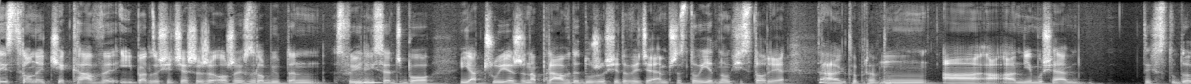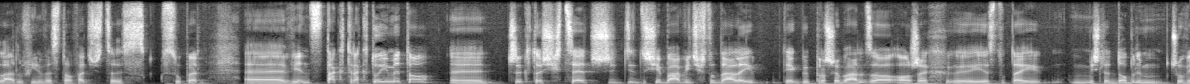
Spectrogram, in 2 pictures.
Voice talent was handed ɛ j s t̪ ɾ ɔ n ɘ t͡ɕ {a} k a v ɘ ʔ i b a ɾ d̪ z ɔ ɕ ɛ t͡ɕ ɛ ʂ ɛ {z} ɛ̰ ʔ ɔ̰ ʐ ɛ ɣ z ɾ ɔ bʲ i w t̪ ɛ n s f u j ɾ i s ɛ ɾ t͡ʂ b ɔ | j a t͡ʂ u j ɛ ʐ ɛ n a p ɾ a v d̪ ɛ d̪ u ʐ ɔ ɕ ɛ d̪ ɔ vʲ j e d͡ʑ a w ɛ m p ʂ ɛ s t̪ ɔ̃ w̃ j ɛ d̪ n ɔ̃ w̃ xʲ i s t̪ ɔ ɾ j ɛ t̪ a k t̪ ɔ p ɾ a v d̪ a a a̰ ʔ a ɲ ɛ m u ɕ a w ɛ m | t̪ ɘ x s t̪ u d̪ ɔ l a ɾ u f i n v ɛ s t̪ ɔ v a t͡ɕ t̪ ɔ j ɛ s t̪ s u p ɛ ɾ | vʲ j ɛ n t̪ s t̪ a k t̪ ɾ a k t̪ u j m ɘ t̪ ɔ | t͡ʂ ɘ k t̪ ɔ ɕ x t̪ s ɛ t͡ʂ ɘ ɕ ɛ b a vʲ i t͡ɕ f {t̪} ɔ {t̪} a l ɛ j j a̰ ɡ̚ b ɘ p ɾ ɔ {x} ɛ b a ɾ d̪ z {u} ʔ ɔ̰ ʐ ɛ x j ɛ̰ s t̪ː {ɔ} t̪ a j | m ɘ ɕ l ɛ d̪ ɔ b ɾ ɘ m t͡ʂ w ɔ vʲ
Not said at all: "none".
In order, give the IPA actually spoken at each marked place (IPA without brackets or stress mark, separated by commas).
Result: ɛ, ʐ, t̪, d̪, ʂ, ɔ, u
